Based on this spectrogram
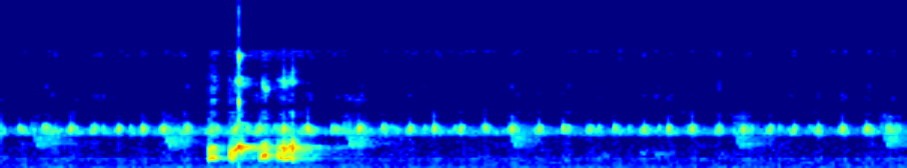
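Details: Short, hurried warble from a decoy streak-eared bulbul used to draw in wild birds, lasting under a second, with a regular high ticking sound running throughout.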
